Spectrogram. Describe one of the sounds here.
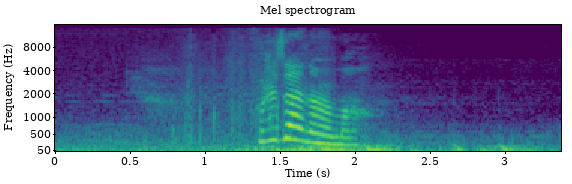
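A young woman asks a question calmly.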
